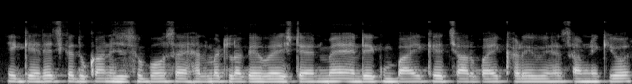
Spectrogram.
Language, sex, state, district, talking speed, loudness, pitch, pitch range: Hindi, male, Chhattisgarh, Sukma, 245 wpm, -13 LUFS, 130 Hz, 130-135 Hz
